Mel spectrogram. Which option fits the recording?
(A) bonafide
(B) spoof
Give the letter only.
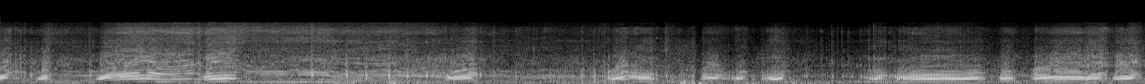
B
